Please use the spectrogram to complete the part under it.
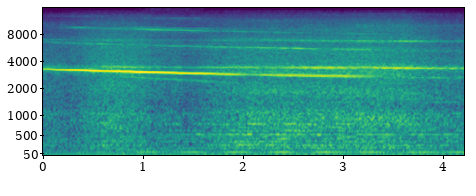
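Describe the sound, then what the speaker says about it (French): An F-27 turboprop airliner, about twenty years old, taxiing toward the runway at dusk, giving a steady broadband engine roar with a high whine that holds evenly throughout, fairly distant and without voices. "l'avion roule vers la piste"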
